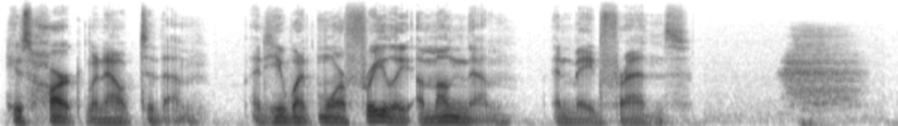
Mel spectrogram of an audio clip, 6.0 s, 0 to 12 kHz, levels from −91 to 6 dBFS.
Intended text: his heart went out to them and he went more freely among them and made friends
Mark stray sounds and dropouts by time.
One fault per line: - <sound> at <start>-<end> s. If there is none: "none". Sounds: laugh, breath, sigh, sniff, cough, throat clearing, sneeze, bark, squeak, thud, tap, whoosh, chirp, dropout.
- breath at 5.2-5.8 s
